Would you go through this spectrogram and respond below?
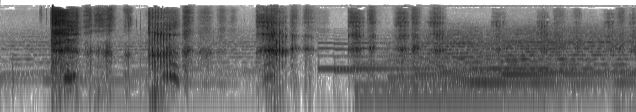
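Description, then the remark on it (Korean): A voice makes three loud, harsh, snorting squeals in a rough rhythm, imitating a pig at the end of an acted farewell scene in place of sobbing, followed by steady sustained tones that continue to the end. “마지막에 오열을 하시는 게 아니라 돼지 우는 소리를 내셔가지고 저는 오열을 이렇게 완전히 망했어요.”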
